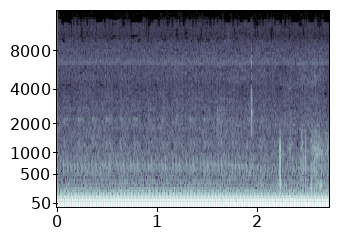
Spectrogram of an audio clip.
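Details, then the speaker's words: Honda Integra GSR, turbo, with a wideband sensor wired into the ECU, at idle; air-fuel ratio about 14.7 and matching the gauge; steady, even low rumble with no misses, knocks or hunting; idles smoothly. "we can see that the air fuel ratio is right where it should be right around 14-7 and idle and you can see it correspond on the gauge as well so those match up great"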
